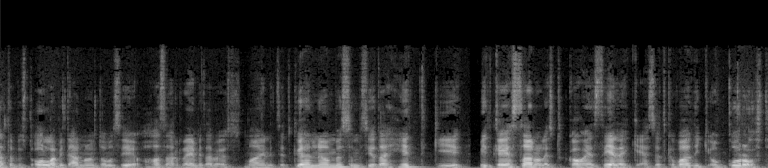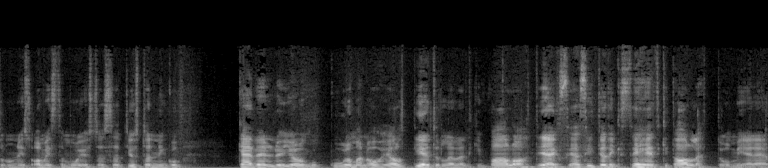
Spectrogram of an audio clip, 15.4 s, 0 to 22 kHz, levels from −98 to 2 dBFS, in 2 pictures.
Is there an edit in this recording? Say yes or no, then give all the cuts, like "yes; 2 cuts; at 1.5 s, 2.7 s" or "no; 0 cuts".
yes; 1 cut; at 4.7 s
